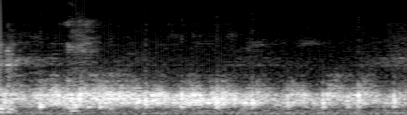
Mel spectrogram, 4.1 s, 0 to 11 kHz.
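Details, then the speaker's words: Doppler fetal heartbeat in late pregnancy during a check before a planned unmedicated birth: rapid whooshing around 150–160 a minute while the baby moves (reactive period), settling toward a baseline of 149; normal fetal heart tones. "He's having one of those reactive periods right now that we were talking about with the NST, where his heart's beating really fast. Yeah. Because he's moving around."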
